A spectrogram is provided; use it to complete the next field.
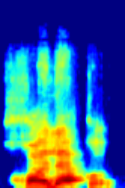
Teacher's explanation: Can you hear at the end here, I'm giving a qalqala sound, giving a jerking sound.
